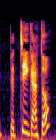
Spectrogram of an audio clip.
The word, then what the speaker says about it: petit gâteau: For 5 days, immerse yourself in the art of French patisserie, mastering everything from the delicate opera to the perfectly glazed raspberry petit gâteau. Was it petit? – Petit gâteau. – Gâteau. – if you just say it like you're a little bit unsure, it sounds more French.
